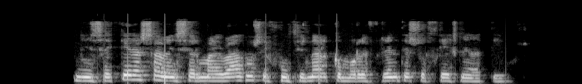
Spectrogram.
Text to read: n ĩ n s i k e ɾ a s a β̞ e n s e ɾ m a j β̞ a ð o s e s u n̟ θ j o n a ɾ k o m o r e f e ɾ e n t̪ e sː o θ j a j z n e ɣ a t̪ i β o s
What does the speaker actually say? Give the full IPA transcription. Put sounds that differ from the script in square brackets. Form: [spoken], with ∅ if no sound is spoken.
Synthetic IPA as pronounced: n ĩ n s [e] k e ɾ a s a β̞ e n s e ɾ m a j β̞ a ð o s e [f] u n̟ θ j o n a ɾ k o m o r e f e ɾ e n t̪ e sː o θ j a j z n e ɣ a t̪ i β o s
